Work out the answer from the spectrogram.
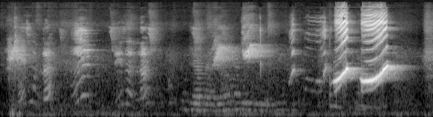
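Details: A pet green rose-ringed parakeet talking: short, scratchy, speech-like syllables in broken phrases, ending in two loud, upward-sweeping whistles.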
